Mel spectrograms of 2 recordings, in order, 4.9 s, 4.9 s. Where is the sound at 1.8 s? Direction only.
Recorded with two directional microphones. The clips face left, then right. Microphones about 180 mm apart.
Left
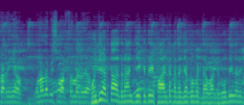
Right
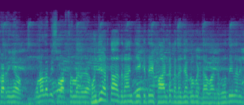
50° left (ahead or behind).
